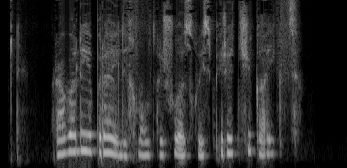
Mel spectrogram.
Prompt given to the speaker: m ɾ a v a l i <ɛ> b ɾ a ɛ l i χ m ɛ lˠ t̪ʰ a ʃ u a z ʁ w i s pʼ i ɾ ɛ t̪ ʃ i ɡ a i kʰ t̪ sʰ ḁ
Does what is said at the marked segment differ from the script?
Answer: no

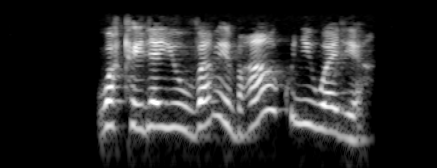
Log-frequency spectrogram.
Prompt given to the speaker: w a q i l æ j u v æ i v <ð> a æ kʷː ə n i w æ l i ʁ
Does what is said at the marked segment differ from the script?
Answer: yes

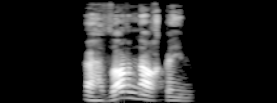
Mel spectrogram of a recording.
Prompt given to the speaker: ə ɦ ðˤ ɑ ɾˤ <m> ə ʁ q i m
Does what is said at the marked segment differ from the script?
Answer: yes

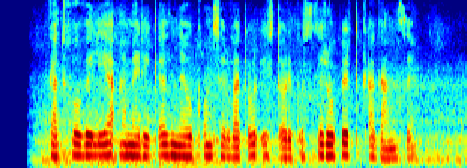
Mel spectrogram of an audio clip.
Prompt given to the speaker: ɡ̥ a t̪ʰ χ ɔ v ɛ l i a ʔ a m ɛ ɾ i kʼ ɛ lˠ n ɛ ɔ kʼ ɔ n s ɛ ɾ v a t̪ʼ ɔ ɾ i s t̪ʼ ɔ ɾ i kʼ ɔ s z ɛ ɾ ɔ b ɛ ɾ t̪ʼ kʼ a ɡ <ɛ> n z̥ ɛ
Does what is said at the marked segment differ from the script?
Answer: yes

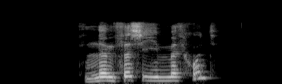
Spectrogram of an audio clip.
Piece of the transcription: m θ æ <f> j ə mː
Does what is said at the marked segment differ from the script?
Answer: yes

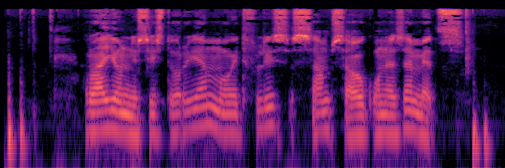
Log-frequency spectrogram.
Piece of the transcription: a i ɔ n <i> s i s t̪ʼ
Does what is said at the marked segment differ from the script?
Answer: no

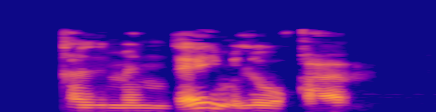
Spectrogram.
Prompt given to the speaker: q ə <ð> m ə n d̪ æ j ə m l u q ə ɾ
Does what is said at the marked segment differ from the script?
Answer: no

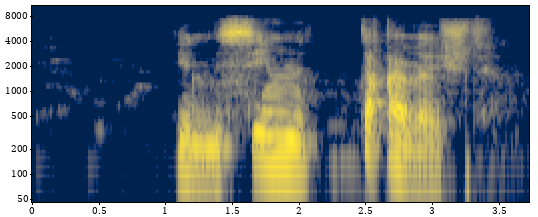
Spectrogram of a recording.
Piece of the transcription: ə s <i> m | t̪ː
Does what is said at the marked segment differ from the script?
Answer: no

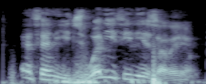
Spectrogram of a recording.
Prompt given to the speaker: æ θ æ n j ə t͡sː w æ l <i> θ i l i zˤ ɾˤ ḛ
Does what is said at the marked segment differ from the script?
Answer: no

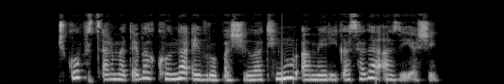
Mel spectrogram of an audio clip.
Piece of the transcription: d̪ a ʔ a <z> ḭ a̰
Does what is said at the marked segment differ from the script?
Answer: no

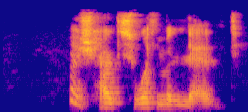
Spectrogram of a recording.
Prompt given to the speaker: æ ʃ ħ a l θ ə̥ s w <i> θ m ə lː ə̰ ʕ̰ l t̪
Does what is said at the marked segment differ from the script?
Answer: yes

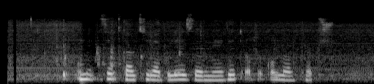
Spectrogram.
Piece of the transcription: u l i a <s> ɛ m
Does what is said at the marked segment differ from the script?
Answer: yes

